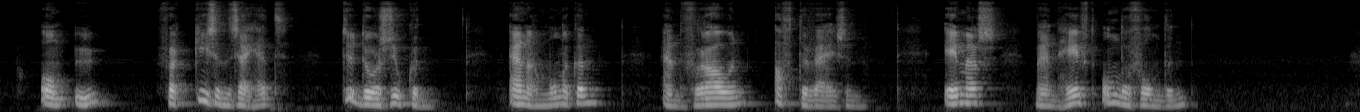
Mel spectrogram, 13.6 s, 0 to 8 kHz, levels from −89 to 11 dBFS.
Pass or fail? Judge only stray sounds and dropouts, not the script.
pass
